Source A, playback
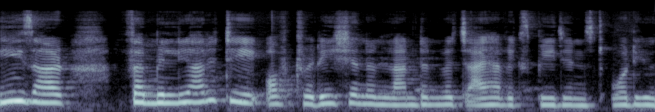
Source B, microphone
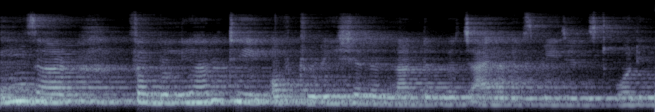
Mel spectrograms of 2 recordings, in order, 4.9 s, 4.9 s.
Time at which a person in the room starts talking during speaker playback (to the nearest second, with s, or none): none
